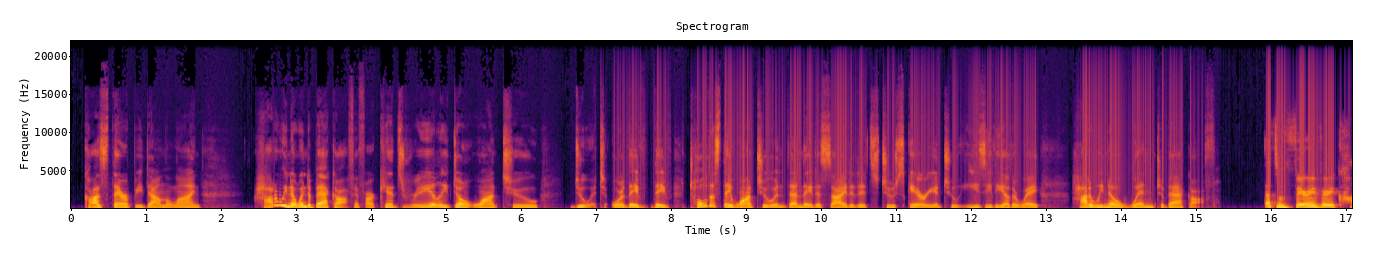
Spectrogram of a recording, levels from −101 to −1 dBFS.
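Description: From 6.93 s to the end, a block size mismatch (padded) sets in: one stage hands over blocks slightly shorter than the next stage expects, and zeros fill the remainder. Those tiny gaps recur about 91.5 times a second, giving a steady buzz, and the speech runs marginally slow (0.996×) with its timbre unchanged.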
